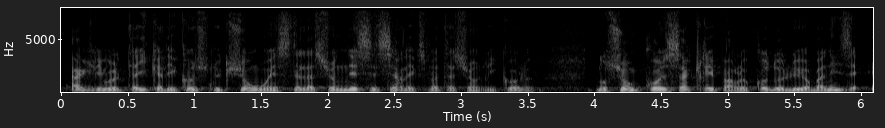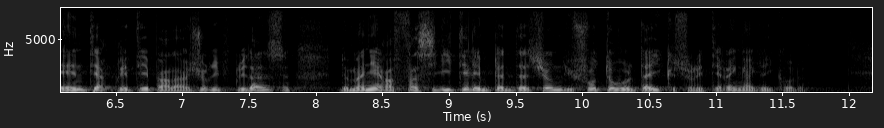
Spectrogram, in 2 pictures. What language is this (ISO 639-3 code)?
fra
